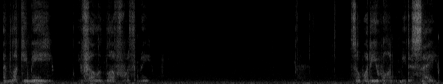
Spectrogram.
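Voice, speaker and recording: This ASMR role-play features a whispering performer as a candid, tender human who loves a vampire, their delivery intimate, halting and reassuring, with a sharp tone.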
